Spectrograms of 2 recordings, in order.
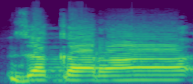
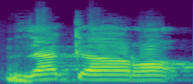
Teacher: را کو کھینچنا نہیں ہے۔ اس را کو اس لیے بتا رہا ہوں کیونکہ عام طور پر لوگ غلطی کرتے ہیں، را کو کھینچ کر کے پڑھتے ہیں، ذکرا اس طرح سے پڑھتے ہیں۔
